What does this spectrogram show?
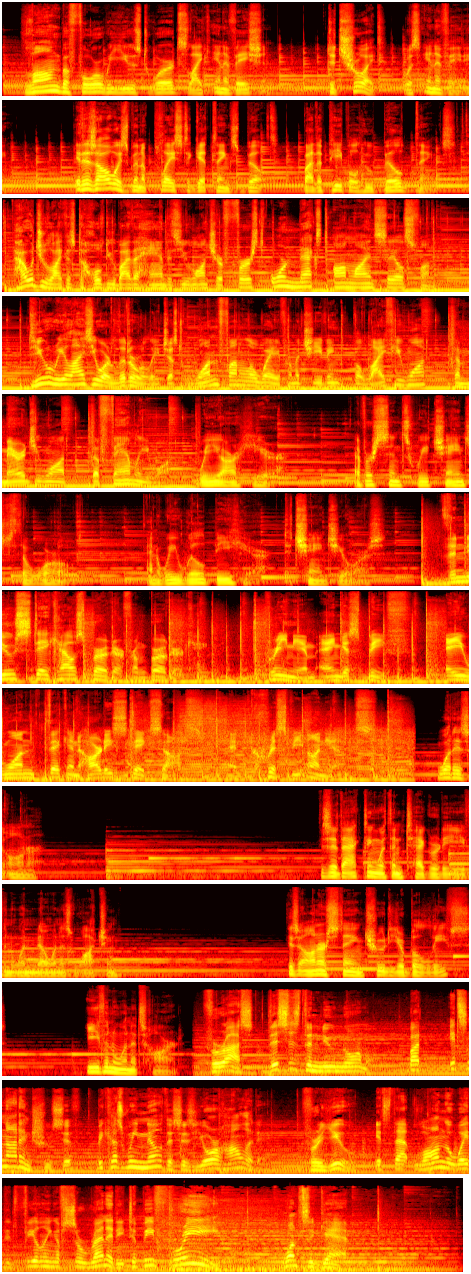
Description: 企业广告【大气沉稳】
